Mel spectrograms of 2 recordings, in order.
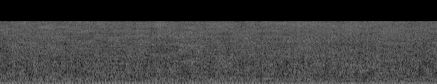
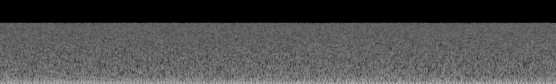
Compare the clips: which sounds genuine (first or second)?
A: second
